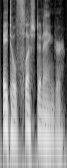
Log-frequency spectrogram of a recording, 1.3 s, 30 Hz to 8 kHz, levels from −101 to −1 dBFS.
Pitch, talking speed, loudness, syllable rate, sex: 90 Hz, 180 wpm, -20 LUFS, 5.8 syllables/s, male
